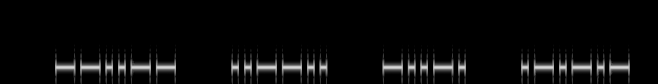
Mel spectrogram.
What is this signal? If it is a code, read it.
Morse code, heard as a keyed tone, about 19 wpm, 800 Hz. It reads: , ? / .
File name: Misc / Misc-mp3s / Punct @18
